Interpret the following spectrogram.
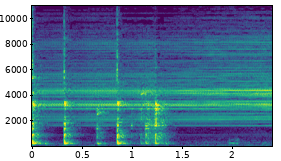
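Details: Old BC Rich project guitar, single-coil plus humbucker wired Strat-style on a 5-way switch: sharp switch clicks, then a thin steady buzz in every position; hum from an unshielded control cavity, resolved by proper wiring.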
